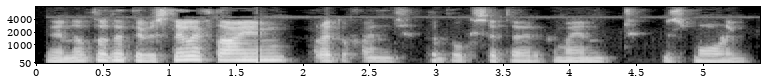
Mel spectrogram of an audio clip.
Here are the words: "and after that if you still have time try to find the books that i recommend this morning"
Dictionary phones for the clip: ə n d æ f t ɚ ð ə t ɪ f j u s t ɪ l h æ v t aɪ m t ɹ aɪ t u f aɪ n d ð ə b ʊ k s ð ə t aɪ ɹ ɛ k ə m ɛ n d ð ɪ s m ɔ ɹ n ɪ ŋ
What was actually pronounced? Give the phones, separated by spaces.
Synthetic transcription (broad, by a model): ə n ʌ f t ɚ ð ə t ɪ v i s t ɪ l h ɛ f t aɪ m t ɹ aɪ t u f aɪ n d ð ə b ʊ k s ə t aɪ ɹ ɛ k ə m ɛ n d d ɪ s m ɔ ɹ n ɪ ŋ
